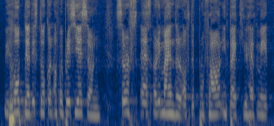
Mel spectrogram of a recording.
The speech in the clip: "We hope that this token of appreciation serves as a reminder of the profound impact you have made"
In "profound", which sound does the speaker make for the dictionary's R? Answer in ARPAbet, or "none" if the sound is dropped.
R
